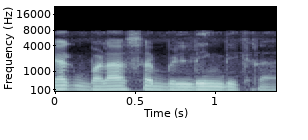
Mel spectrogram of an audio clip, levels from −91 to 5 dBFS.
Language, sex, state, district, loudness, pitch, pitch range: Hindi, male, Jharkhand, Ranchi, -17 LUFS, 110 Hz, 105-120 Hz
